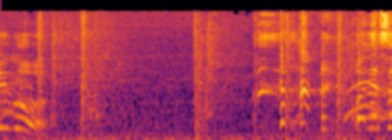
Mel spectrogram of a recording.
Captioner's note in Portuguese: risos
